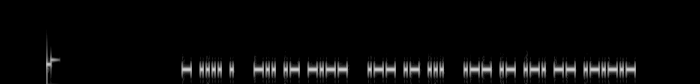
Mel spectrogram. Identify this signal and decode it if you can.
Morse code, heard as a keyed tone, about 40 wpm, 700 Hz. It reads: THE DAY WAS WARM.
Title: Sentences from Top 1000 Words - Review Part 2 - 40wpm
